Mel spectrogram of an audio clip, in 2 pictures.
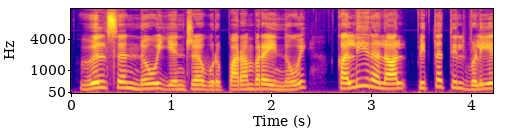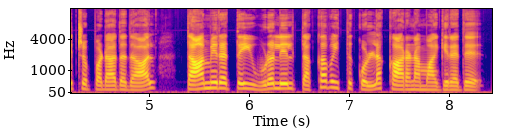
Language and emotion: Tamil, neutral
